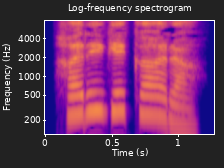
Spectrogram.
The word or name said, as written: ಹರಿಗೆಕಾರ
